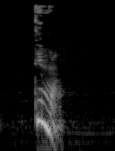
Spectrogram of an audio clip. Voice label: "témoin", French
